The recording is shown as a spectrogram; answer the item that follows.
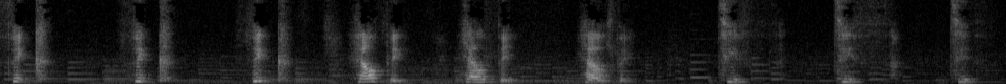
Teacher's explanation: Este sonido no produce voz. La lengua va posicionada entre los dientes y se saca aire.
